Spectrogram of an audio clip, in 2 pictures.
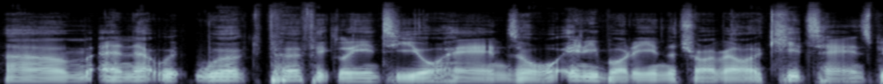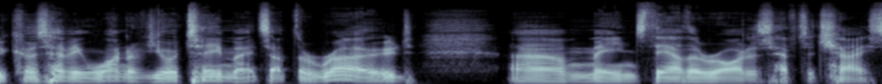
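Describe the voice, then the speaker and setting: A man with an Australian accent, fairly low in pitch, fairly even in intonation and fairly quick in pace, in a dry, close sound with no echo on a very clean recording with a silent background. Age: 60s. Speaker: triathlon coach. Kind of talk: casual podcast chat.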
